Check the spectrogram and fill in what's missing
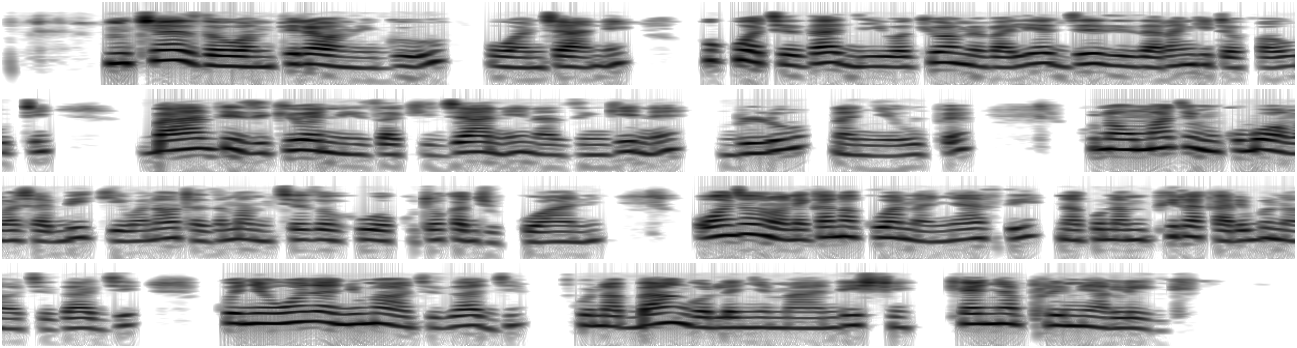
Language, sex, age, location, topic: Swahili, female, 18-24, Kisumu, government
